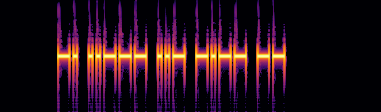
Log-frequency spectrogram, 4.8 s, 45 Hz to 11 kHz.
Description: Morse code, heard as a keyed tone, about 31 wpm, 700 Hz. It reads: N2UYM
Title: Speed Racing - USA 1x3 Call Signs 25wpm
